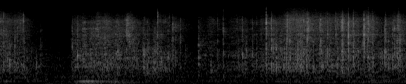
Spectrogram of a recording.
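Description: Fingertips and nails rub, press and crinkle the top sheets of a stack of thin white printed pattern paper while moving them aside. The result is a steady, bright, crackling rustle with a brief lull near the start and a short dip around the two-second mark. Sharp crinkles grow denser toward the end.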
